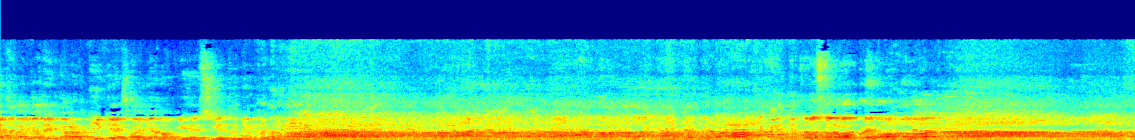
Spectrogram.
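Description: A man speaks with fervour through a microphone and loudspeakers in an echoing room.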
